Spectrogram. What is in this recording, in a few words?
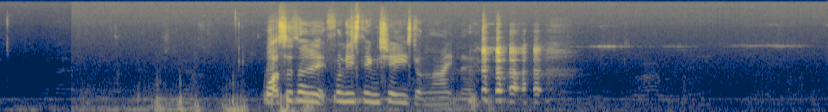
White women 20 s Birmingham England; europe; british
